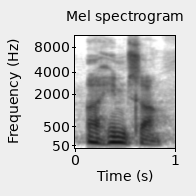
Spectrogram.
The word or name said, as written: Ahimsa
